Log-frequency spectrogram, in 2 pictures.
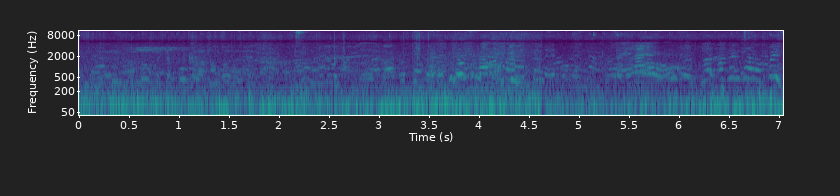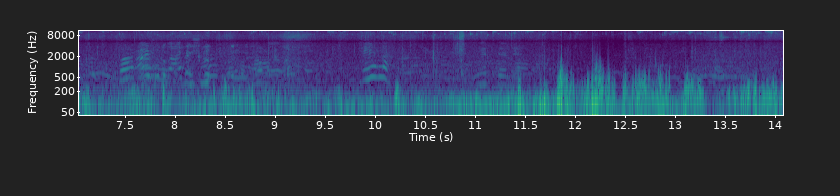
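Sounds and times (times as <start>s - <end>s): women chattering and calling out: 0.0s - 1.1s, 1.7s - 13.6s.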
